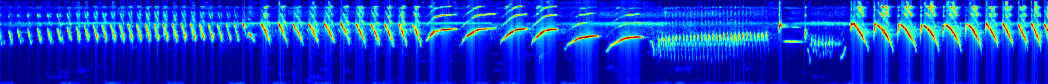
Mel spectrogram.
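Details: Canary song to coax other canaries into singing back: a dense fast trill, then spaced upward-flicking whistles, a rasping buzzy passage, and a return to quick falling notes, with rhythmic low thumps.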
